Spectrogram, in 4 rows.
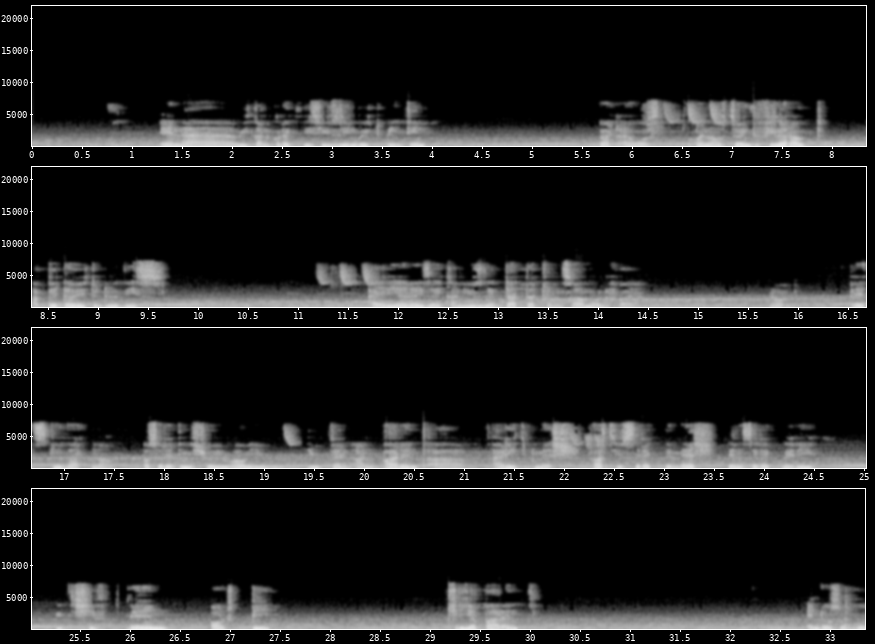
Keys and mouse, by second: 0.8-1.3 middle drag, 2.1-3.1 middle drag, 3.5-5.2 middle drag, 5.8-6.4 middle drag, 7.1-7.5 shift+middle drag, 7.8-9.4 middle drag, 10.2-10.6 shift+middle drag, 17.4-17.9 middle drag, 20.3 click, 20.8-21.9 middle drag, 25.7 shift+click, 27.6 alt+p, 32.4 shift+middle click.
